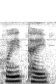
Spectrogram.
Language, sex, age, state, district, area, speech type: Odia, female, 18-30, Odisha, Nuapada, urban, spontaneous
